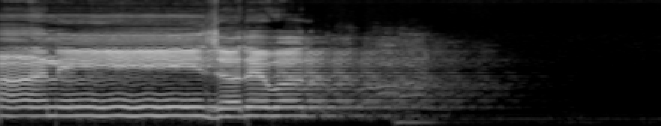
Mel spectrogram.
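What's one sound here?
A man chants loudly in a long, wavering held tone through a microphone, echoing as it fades.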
